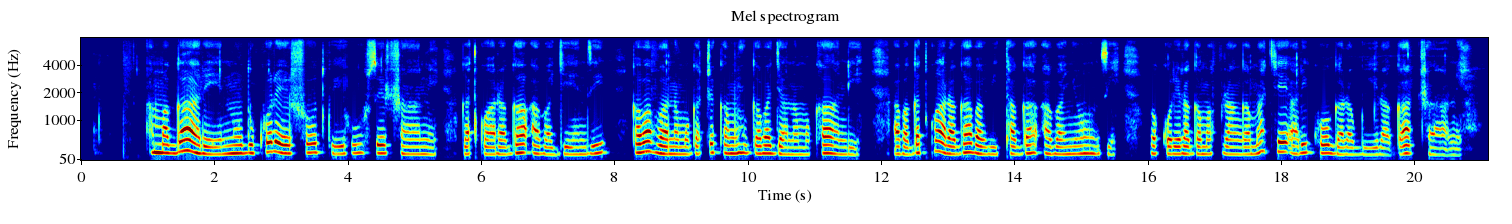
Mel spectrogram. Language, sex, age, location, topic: Kinyarwanda, female, 18-24, Musanze, government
